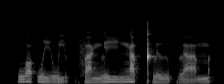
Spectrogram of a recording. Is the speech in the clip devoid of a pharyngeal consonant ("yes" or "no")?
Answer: yes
